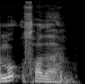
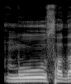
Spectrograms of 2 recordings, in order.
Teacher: مؤصدہ میں حمزہ پڑھنا، مؤصدہ موصدہ کر کے واو کر کے نہیں پڑھنا، صاد کو پر کرنا۔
